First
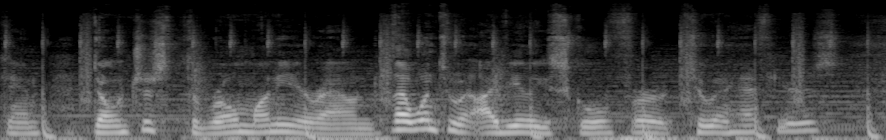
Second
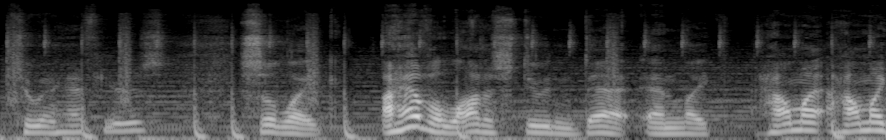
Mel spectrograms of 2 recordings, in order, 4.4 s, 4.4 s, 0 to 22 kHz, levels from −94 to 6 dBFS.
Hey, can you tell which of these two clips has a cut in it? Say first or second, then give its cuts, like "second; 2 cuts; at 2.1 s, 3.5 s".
first; 1 cut; at 1.9 s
